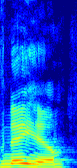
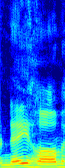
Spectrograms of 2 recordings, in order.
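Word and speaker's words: Nahum: from Jonah in the book of nahem or nahm however you want to pronounce it that tells us a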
